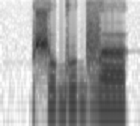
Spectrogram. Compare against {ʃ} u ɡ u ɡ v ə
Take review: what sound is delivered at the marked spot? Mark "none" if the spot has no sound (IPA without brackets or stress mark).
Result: ʃ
